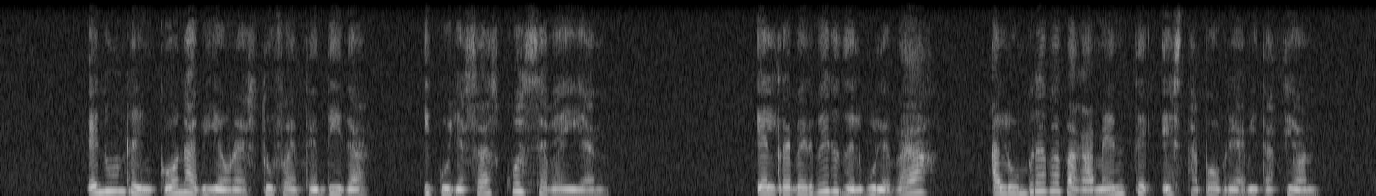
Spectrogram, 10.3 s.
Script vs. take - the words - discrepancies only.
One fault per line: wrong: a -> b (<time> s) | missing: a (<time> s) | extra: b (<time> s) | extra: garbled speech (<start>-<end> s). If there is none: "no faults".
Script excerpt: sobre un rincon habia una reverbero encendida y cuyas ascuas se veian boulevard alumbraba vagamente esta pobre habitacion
wrong: sobre -> en (0.6 s)
wrong: reverbero -> estufa (1.8 s)
extra: el reverbero del (5.6 s)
